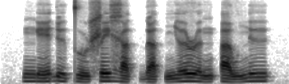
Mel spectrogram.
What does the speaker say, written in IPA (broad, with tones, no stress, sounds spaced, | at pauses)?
ŋ e˨˩˦ ɗ ɨ˨˩ t̪ u˨˩˨ ʂ e˧ ɣ a˨˩ t̚ ɗ a˨˩ t̚ ɲ əː˧˥ ɹ ə˨˩˦ ŋ ʔ a˨˩˨ w n ɨ˧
